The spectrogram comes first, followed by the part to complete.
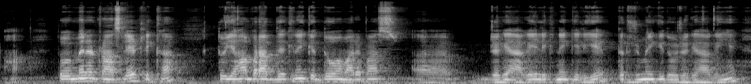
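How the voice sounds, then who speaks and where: A man with a mid-pitched voice gives a patient, unhurried lesson. He explains step by step as he clicks through his screen and repeats words so that learners can follow. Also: fairly even intonation, slight background noise. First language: Urdu. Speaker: English teacher.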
